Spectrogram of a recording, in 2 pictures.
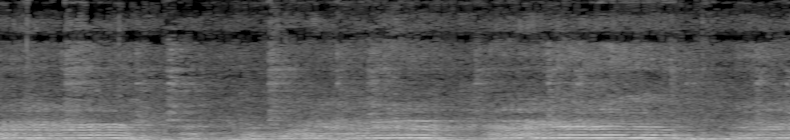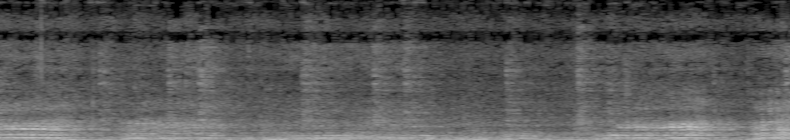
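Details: Daisy the dog growling while playing tug, a wavering, rumbling voice with tonal overtones that rises and falls in repeated bursts roughly every second, with a steady low background rumble throughout.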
